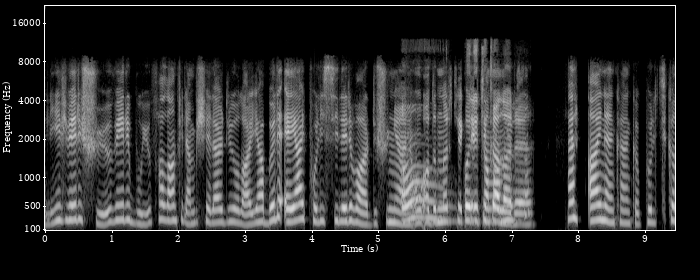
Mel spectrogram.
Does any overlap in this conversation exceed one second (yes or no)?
yes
